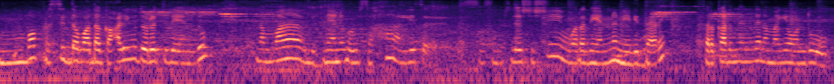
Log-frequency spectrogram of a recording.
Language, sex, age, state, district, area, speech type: Kannada, female, 18-30, Karnataka, Gadag, rural, spontaneous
